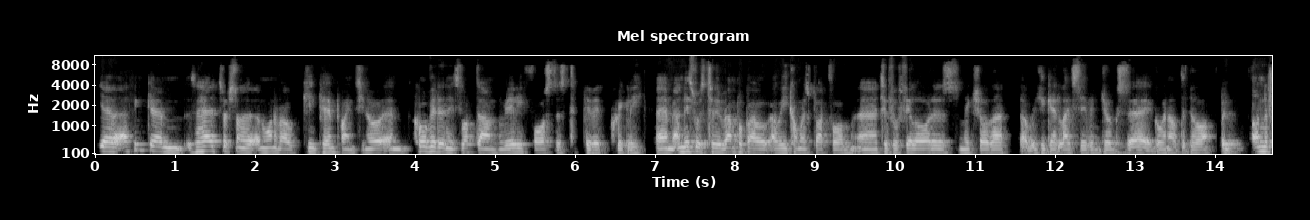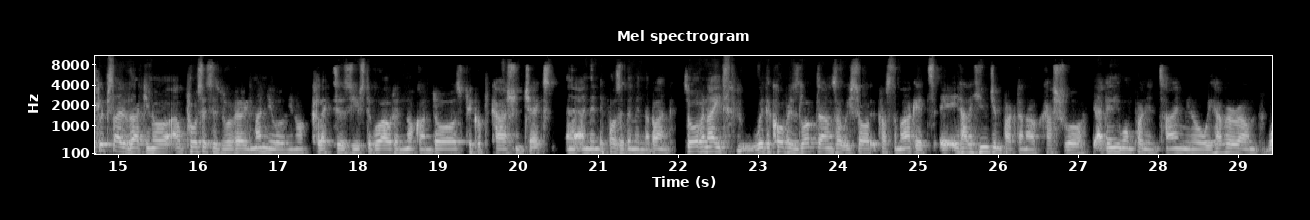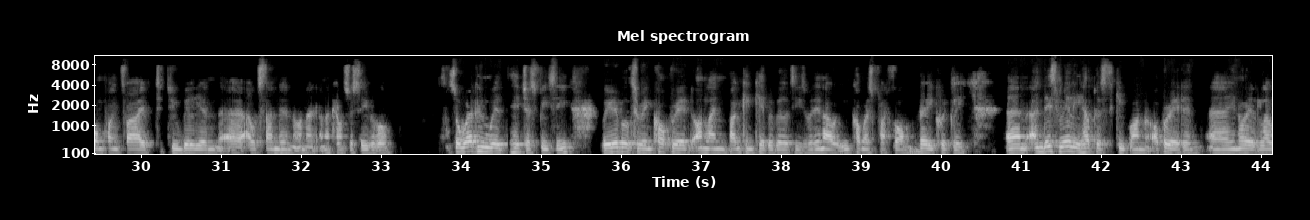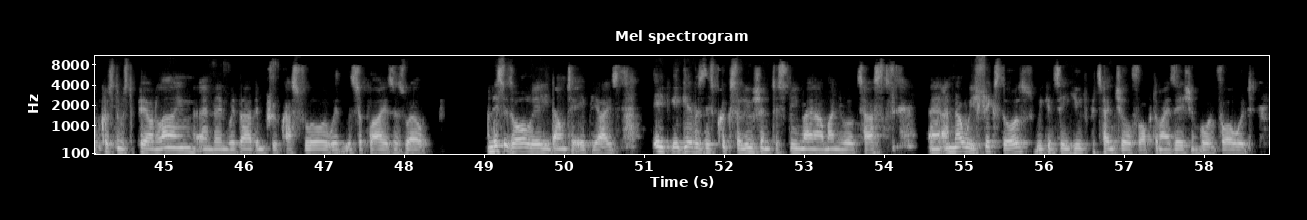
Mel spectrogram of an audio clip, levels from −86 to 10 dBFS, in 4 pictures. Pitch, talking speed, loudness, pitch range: 125 Hz, 230 wpm, -19 LUFS, 115-135 Hz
